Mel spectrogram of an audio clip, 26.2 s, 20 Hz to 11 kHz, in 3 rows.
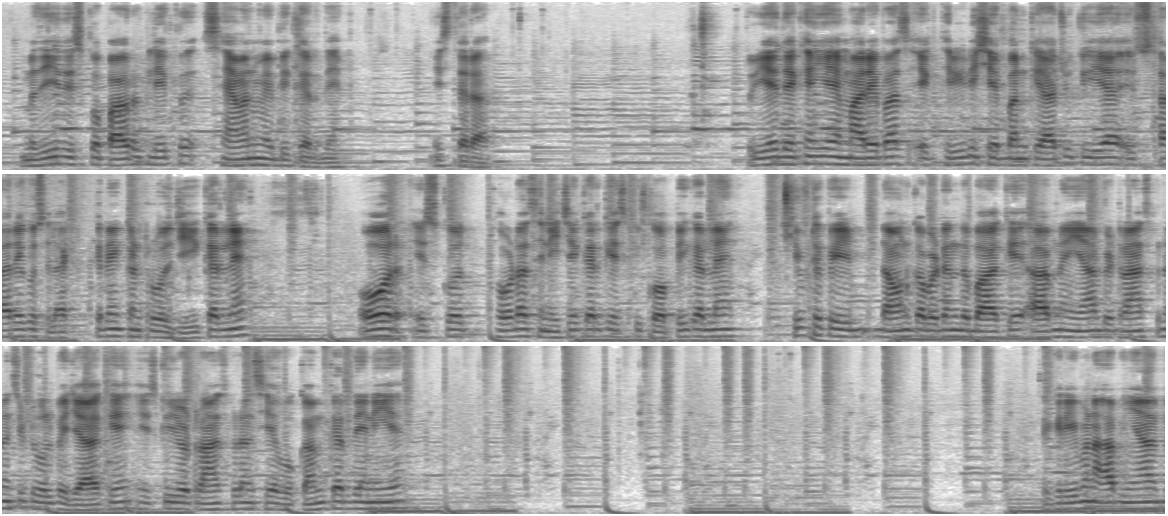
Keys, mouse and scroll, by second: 0.0 Escape, 0.3 click, 2.3 F3, 2.8 click, 3.1 Escape, 3.5 F3, 3.8 click, 4.3 Escape, 5.5 click, 6.3 shift+F2, 6.7 Escape, 7.8 click, 9.8 ctrl+g, 10.6 click, 13.1 ctrl+right click, 14.8 Page_Down, 17.0 click, 18.2-19.5 scroll down 1, 19.5 click, 20.9 F2, 21.1 click, 22.3 ctrl+z, 23.3 click, 23.9 F2, 25.2 click.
